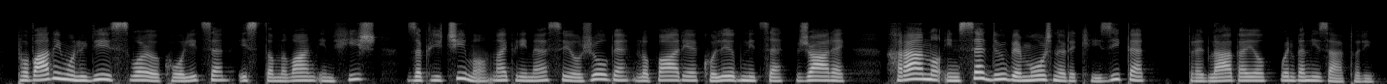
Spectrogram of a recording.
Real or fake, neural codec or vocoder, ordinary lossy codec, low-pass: fake; codec, 16 kHz, 0.5 kbps, FunCodec, trained on LibriTTS, 25 frames a second; none; 7.2 kHz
